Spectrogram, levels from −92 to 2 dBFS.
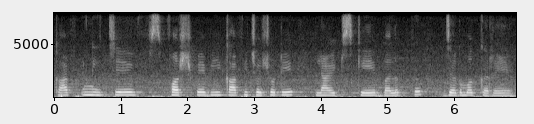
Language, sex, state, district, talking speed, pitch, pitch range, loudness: Hindi, female, Punjab, Kapurthala, 120 wpm, 245 Hz, 235-255 Hz, -19 LUFS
